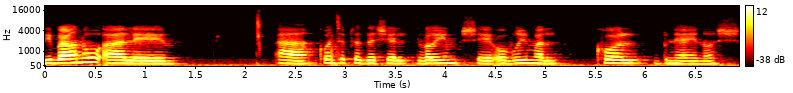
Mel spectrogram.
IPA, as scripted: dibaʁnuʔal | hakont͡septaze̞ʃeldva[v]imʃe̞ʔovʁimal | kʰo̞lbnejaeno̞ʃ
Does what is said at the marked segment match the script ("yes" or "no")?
no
